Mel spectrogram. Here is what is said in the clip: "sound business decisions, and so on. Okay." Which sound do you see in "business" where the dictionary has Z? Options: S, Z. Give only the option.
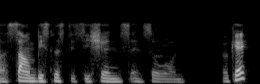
S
